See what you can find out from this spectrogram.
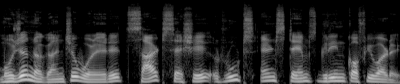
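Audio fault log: No faults heard.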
